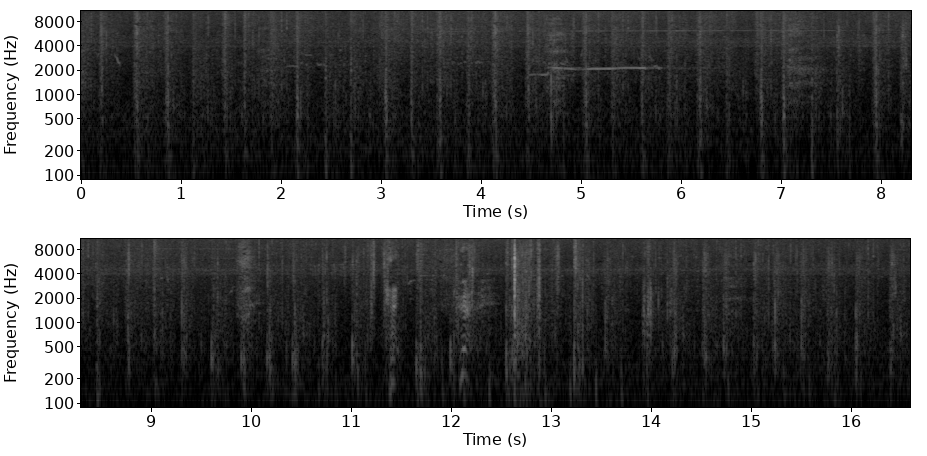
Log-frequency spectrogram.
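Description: Quick footsteps run through dry grass and over rocky ground.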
